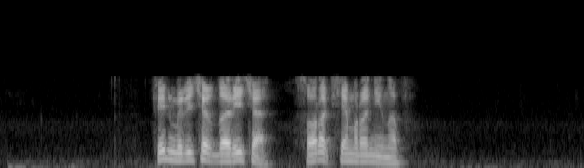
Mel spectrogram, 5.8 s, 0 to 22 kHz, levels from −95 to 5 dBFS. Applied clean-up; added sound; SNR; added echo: none; none; none; none.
